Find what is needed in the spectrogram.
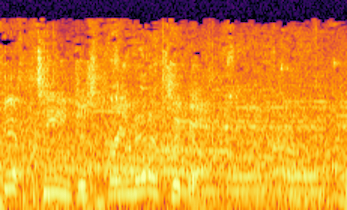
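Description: Game broadcast audio at low level: a basketball being dribbled on a hardwood court under a TV commentator's voice.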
